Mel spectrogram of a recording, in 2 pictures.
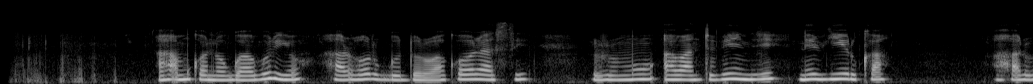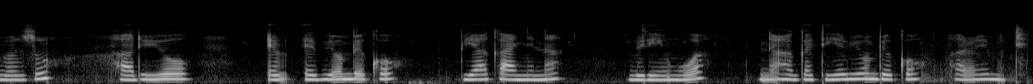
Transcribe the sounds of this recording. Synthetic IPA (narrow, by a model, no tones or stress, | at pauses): aha̰muko̞no̞ɡwaβuɾjo̞haɾiho̞ɾuɡuːdoɾwaːkʰo̞ɾasi | ɾuɾimuaβaːntuβiːɲɟine̞βjiːɾukʰa | haɾuβazu | haɾijo̞ | eβjo̞ːmbe̞kʰo̞ | βjaːkaːɲina | βiɾiːŋɡwa | nahaɡatije̞ːβjoːmbe̞ko̞haɾihe̞miti̥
